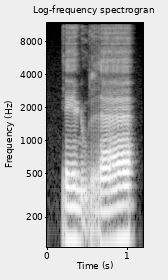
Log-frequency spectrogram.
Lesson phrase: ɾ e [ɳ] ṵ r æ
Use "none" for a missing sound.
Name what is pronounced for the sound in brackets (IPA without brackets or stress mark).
ɳ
